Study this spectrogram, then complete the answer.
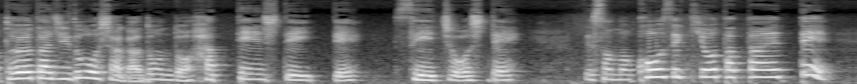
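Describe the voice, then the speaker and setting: A woman from Nagoya with a Nagoya dialect accent, teaching Japanese on a podcast in a friendly, step-by-step way and asking her listeners questions. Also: on the high side. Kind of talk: podcast lesson for learners.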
